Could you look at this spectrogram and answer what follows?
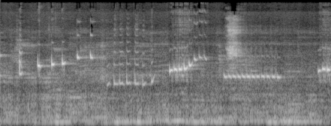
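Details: Caged long-tailed shrike at a house in a dense residential area, producing clear whistled notes, some rising, some held flat, interspersed with quick ticking chirps, over faint low background hum.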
